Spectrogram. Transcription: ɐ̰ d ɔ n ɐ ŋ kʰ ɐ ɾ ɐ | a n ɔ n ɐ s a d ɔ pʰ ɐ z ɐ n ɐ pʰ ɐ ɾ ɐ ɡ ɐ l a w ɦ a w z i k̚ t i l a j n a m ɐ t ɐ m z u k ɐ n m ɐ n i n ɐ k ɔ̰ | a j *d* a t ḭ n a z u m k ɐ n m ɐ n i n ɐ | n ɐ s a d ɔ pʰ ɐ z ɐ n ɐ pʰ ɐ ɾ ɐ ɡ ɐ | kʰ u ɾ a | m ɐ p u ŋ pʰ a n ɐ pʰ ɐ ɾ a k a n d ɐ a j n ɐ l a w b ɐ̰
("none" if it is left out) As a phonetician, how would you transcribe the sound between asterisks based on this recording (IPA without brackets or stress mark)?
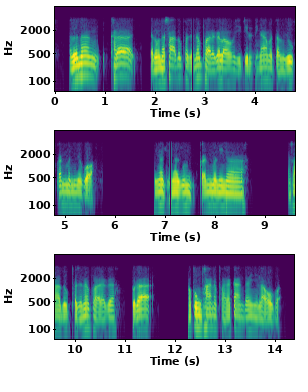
n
